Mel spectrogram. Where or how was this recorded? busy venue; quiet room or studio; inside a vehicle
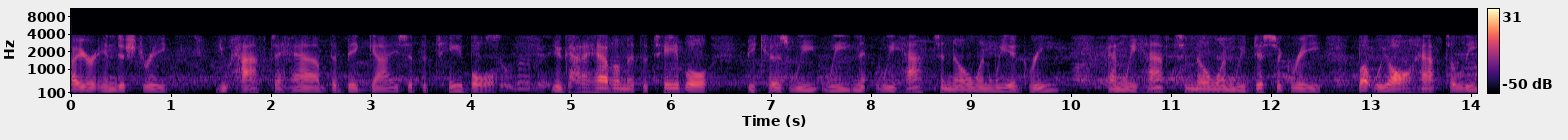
busy venue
